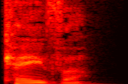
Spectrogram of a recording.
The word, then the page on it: caver: British English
